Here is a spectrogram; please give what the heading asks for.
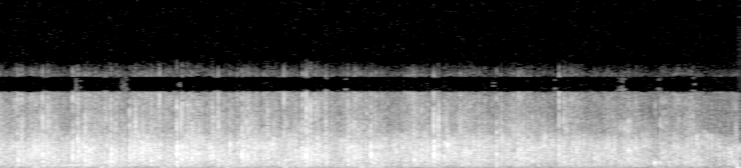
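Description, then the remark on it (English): After a prayer, an audience claps their hands to God in sustained, dense applause, a steady crackling wash of many overlapping claps at fairly even loudness for several seconds, with no talking over it. “Would you clap your hands to him again?”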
